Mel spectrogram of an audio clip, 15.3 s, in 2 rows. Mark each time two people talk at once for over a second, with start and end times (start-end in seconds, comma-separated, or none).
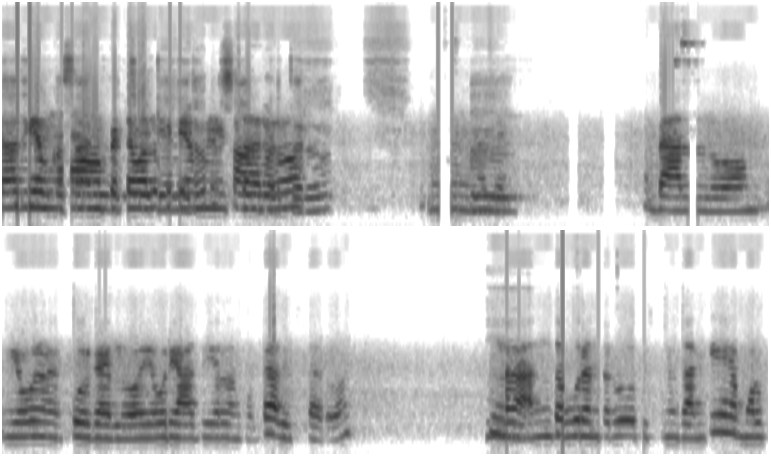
1.1-2.7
